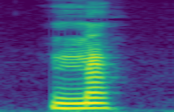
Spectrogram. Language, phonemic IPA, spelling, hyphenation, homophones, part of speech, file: French, /mɛ̃/, mains, mains, main / maint / maints, noun, LL-Q150 (fra)-mains.wav
- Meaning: plural of main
